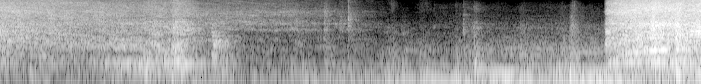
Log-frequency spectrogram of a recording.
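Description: Electric angle grinder with a sanding disc grinding the face of a black film-faced plywood panel. The grinding fades away over the first couple of seconds, leaving a low hum and a few light ticks, then starts again abruptly and loud about six seconds in.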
